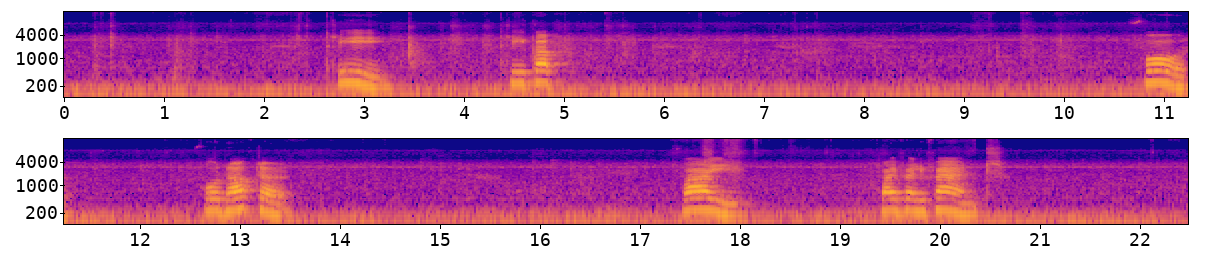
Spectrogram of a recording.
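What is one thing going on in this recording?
A paintbrush strokes softly on paper.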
